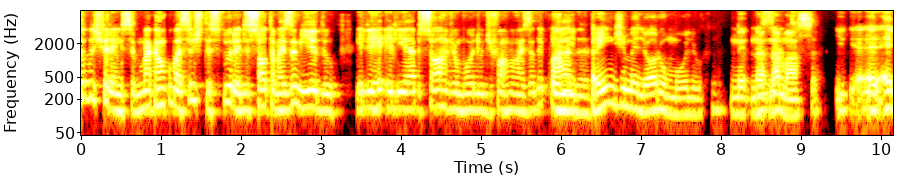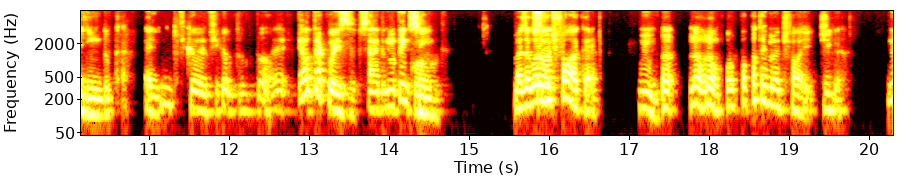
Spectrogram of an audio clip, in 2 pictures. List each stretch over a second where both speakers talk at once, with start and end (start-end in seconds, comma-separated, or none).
none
